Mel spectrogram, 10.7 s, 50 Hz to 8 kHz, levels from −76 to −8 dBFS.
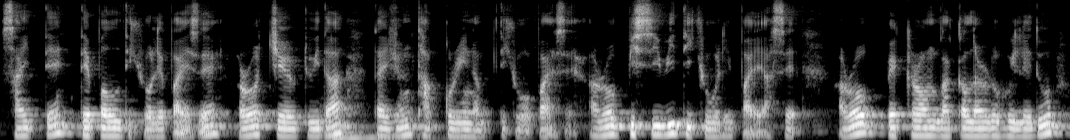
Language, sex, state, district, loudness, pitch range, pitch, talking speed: Nagamese, male, Nagaland, Kohima, -18 LUFS, 110-130 Hz, 115 Hz, 155 wpm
